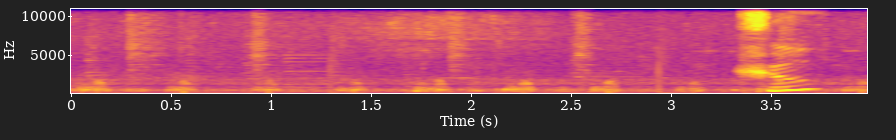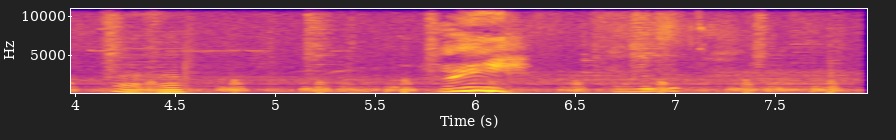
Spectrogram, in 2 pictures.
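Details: Fetal heartbeat at 19 weeks of pregnancy on a Doppler: fast, steady whooshing pulses, with brief voice sounds over it.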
